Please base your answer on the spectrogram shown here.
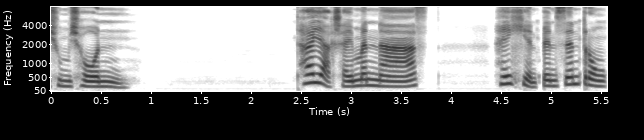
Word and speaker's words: Mannaz: ของ ตอน นี้ คือ มัน นา อ่าน ว่า มัน น สัญลักษณ์ เหมือน ตัว m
